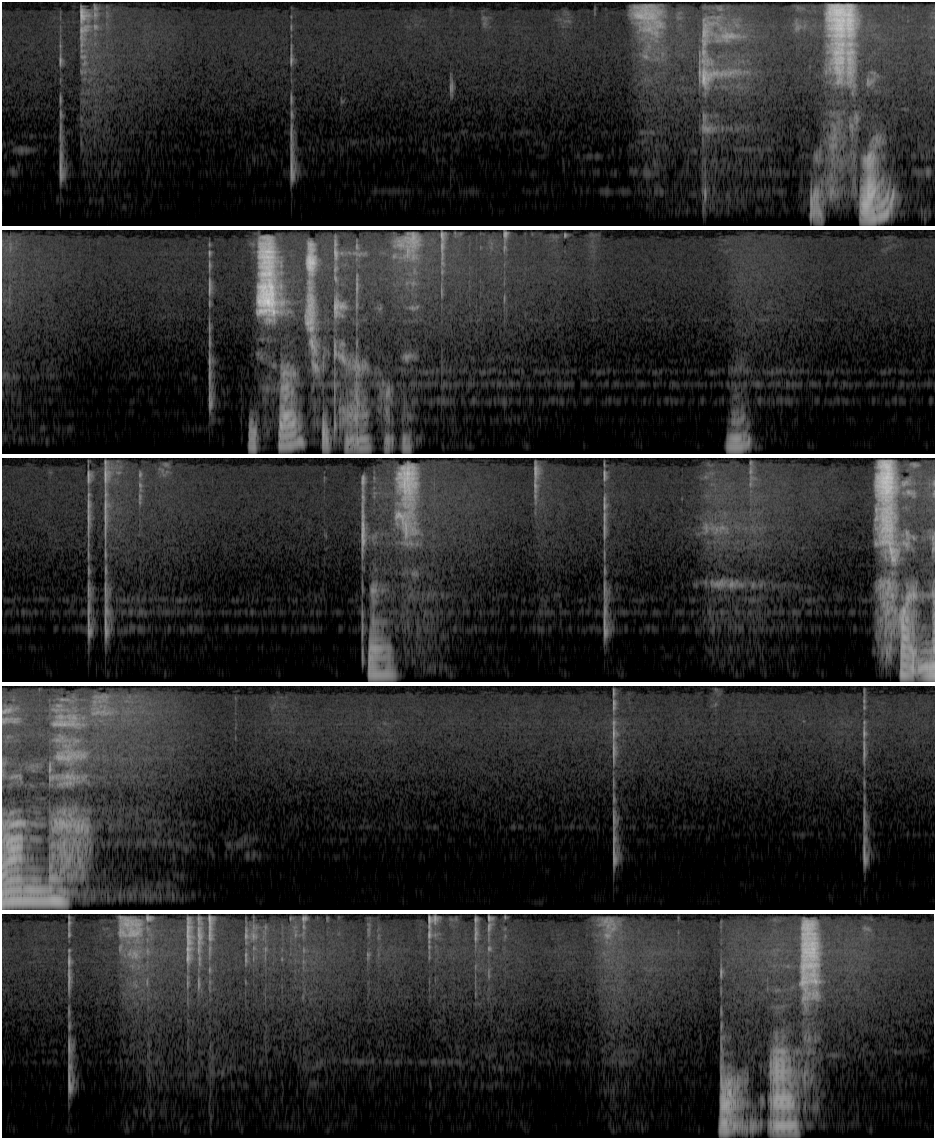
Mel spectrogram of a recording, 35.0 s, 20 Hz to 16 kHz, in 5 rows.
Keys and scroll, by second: 3.7 Down, 4.4 Up, 30.7 Tab.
